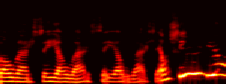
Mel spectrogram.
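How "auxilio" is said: high squeaky cry of a drowning cricket; cricket crying for help. Acted. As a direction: shriek for help in a tiny high voice. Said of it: "gritaba la grilla".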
